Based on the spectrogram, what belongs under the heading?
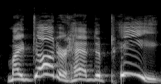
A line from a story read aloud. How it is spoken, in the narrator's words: Gay exclaimed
